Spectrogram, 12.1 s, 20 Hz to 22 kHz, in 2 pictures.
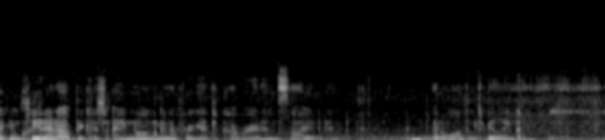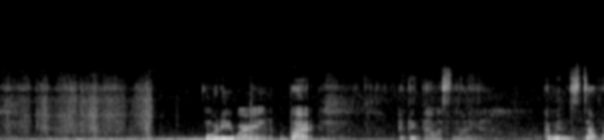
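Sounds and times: hand rubbing cotton shirt: 5.2s - 7.7s.

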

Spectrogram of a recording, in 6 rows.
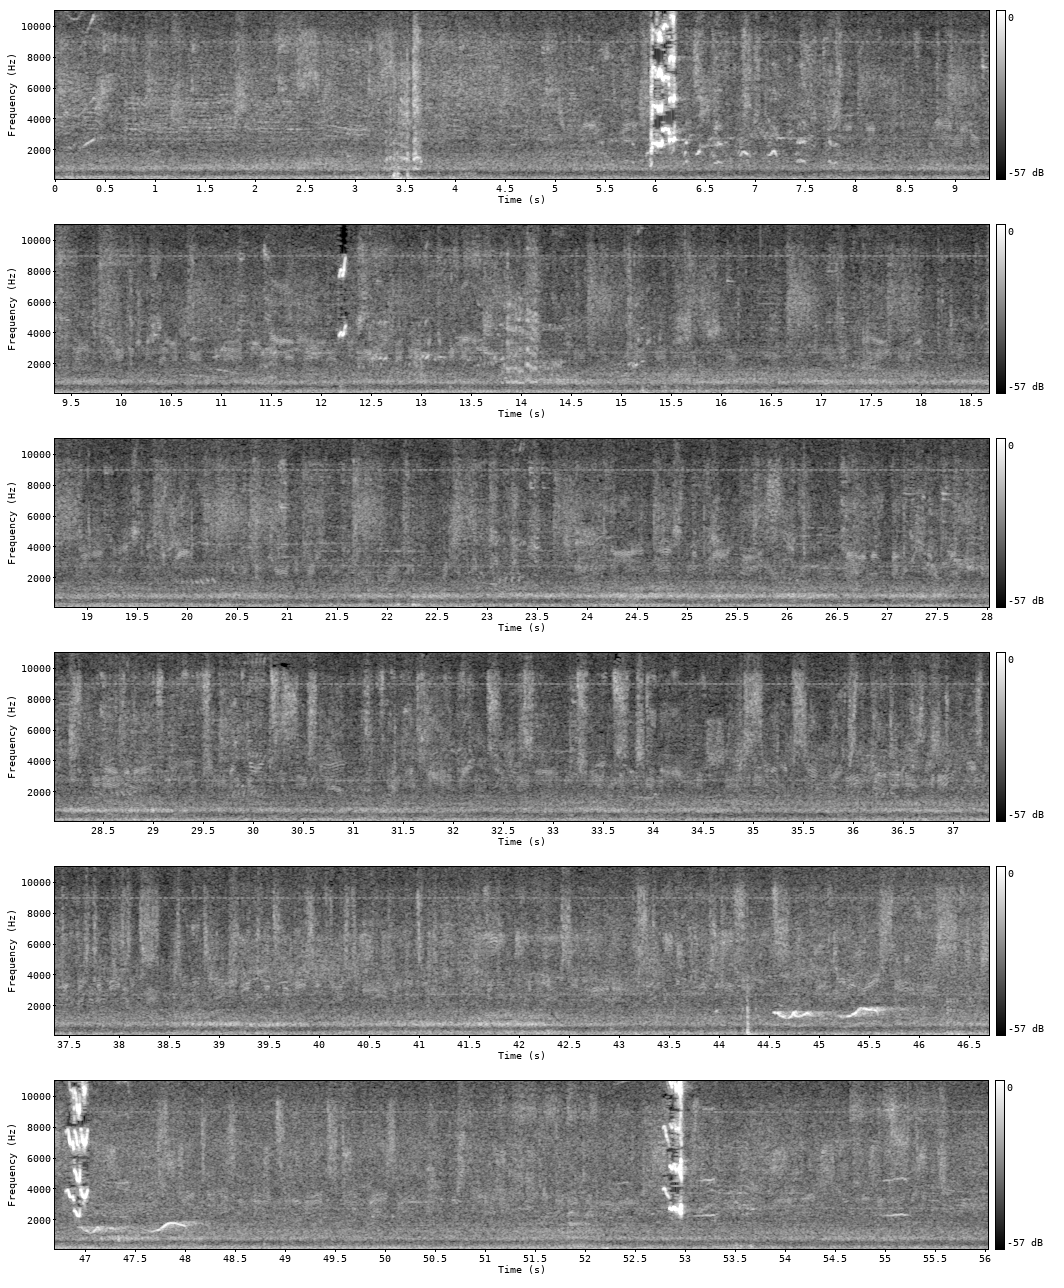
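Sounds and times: traffic rumble: 0.0s - 56.0s
short rising chirps: 5.9s - 6.5s.

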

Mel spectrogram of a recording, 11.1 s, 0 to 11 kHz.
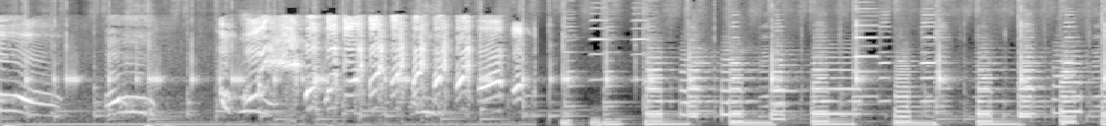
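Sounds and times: baby laughing: 0.0s - 5.4s.

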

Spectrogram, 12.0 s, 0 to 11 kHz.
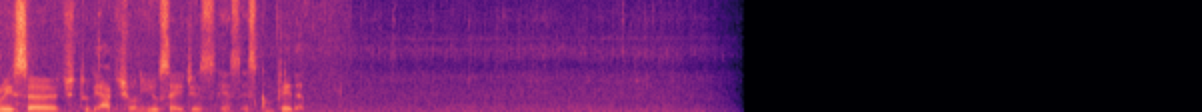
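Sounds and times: water bubbling in a tank: 0.0s - 7.4s.

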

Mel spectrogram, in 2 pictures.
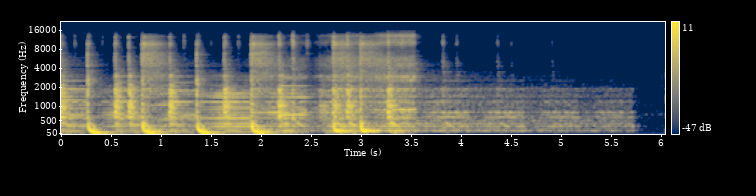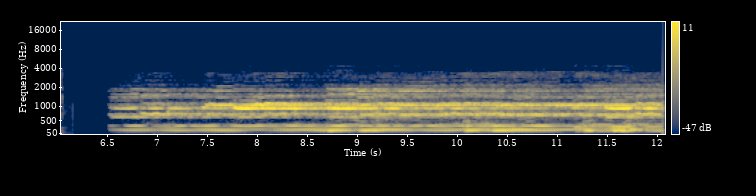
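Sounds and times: pop song through portable speaker: 0.0s - 4.5s, 6.6s - 12.0s.

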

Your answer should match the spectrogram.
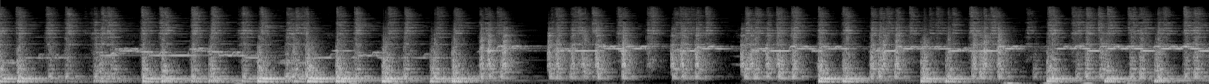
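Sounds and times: hand cymbals striking: 0.0s - 12.0s
high held flute line: 0.0s - 12.0s
small drum rhythm: 0.0s - 12.0s
large barrel drum strokes: 9.5s - 12.0s.

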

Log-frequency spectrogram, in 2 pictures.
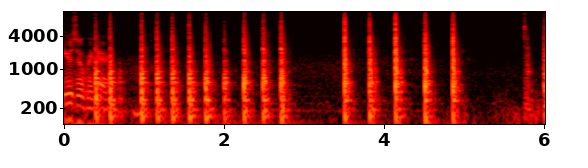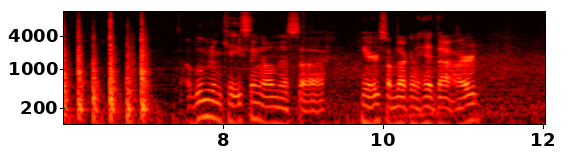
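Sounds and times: wooden mallet tapping metal: 0.4s - 2.9s.

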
